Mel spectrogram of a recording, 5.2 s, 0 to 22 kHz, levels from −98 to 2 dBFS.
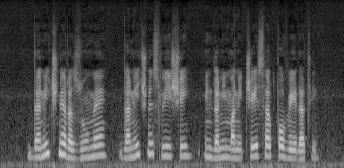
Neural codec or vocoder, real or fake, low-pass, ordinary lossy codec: codec, 44.1 kHz, 7.8 kbps, Pupu-Codec; fake; none; none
